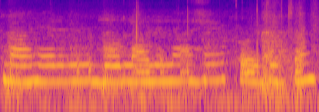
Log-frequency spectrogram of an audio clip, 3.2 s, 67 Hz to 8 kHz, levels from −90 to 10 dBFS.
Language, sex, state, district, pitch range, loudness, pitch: Marathi, female, Maharashtra, Nagpur, 245-255 Hz, -15 LUFS, 245 Hz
